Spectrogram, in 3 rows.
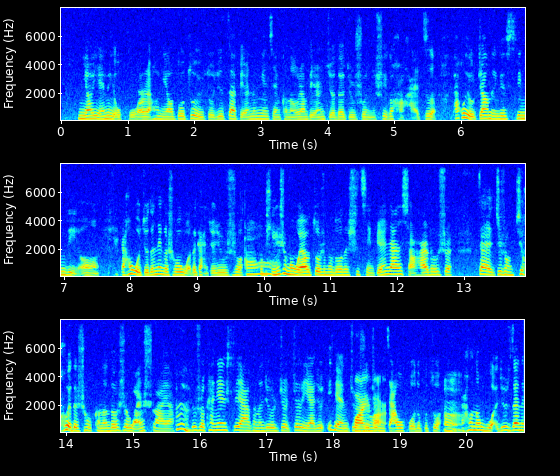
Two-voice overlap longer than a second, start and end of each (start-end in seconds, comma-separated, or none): none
